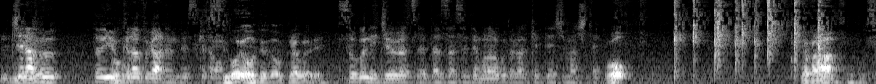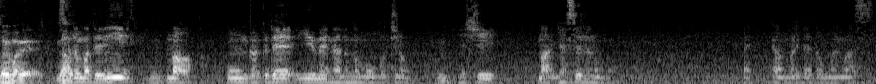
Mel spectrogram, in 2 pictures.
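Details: Adult man with dysarthria and language impairment after traffic-accident diffuse axonal injury, with left hemiplegia and higher brain dysfunction, bedridden two months after the accident; dysarthria.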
